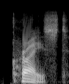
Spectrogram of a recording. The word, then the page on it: Christ: American English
